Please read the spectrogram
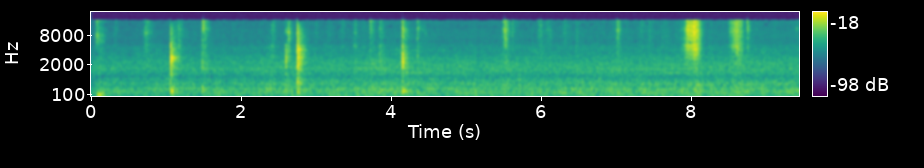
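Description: A flat spatula pressing and spreading thick, sticky coconut-jaggery burfi mixture in a steel plate, packing it down firmly so it sets without crumbling. Scattered light taps and scrapes of the spatula against the plate, about eight in all, with a slightly longer scrape about eight seconds in.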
